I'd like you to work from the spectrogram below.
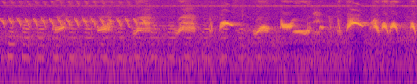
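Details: Chinese hwamei with a fanned tail and tall build, a kept songbird, giving quick repeated trilled notes that shift into varied looping whistles, lively and unbroken.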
